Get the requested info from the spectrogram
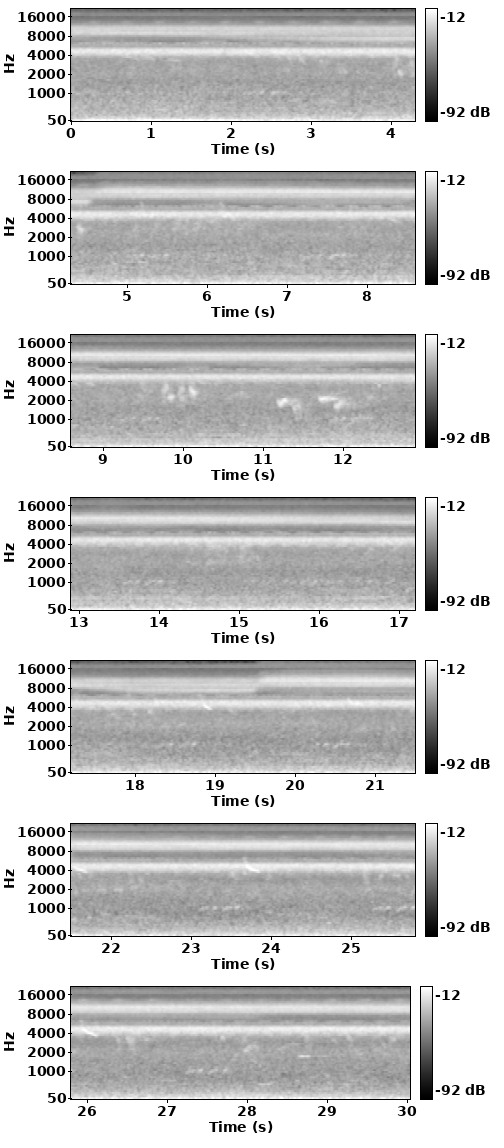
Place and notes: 青蛙ㄚ 婆的家, 桃米里, Puli Township - Bird calls
In the morning, Bird calls, Cicadas cry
